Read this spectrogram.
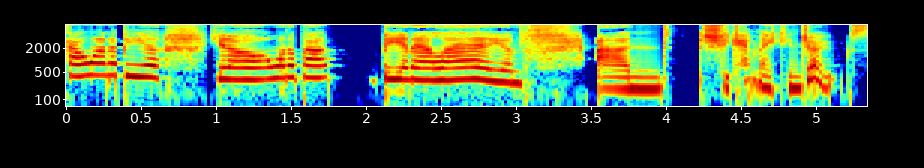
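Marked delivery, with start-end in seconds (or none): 0.0-2.9 high-pitched woman's voice, wannabe tone. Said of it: "this woman was like".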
